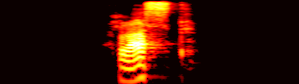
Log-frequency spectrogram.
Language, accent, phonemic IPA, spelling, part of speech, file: German, Austria, /ʁast/, Rast, noun, De-at-Rast.ogg
- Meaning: rest, a pause, a halt; to stop a march, hike or journey for recreational purposes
